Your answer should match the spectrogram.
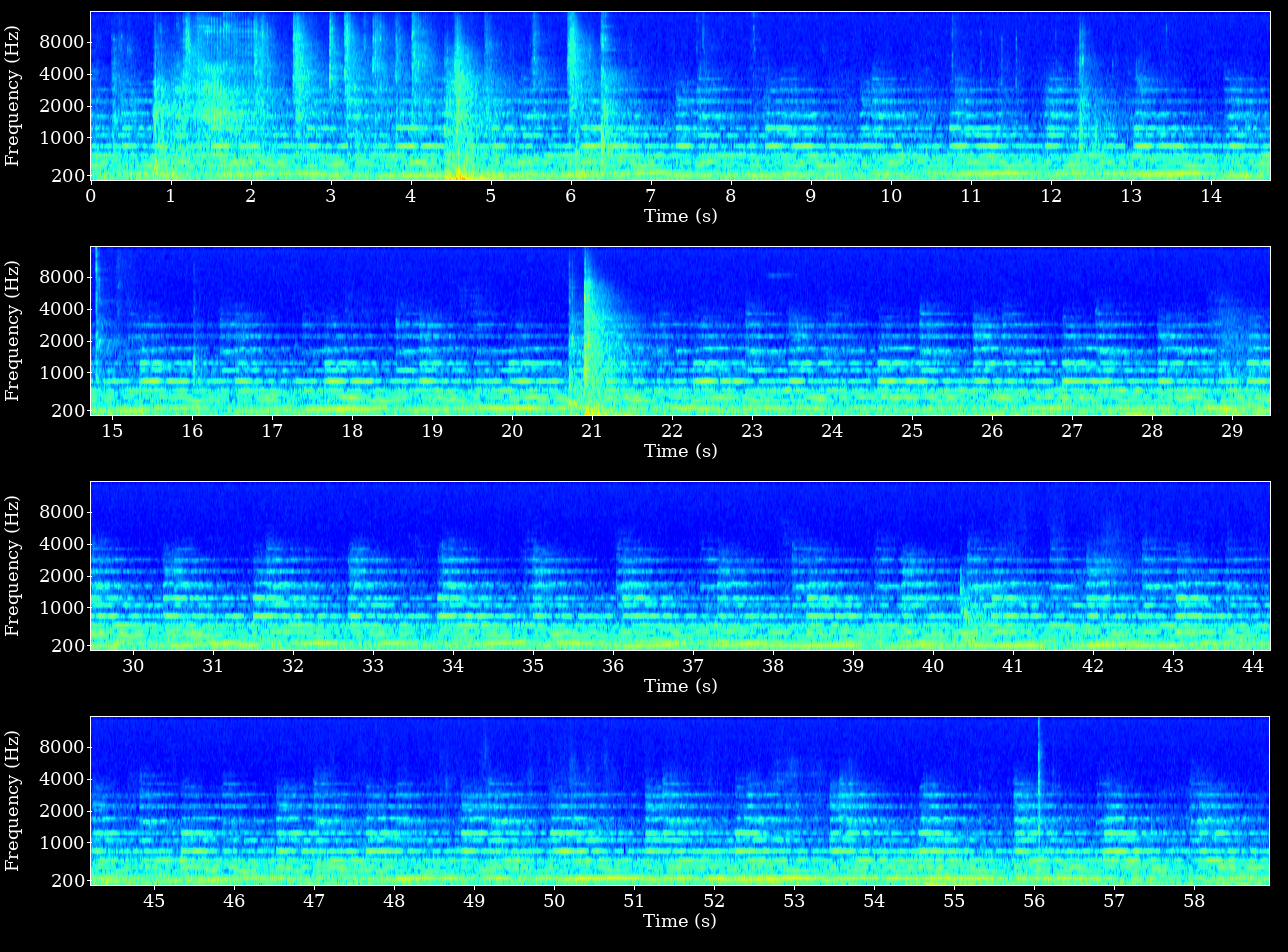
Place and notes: Hiddenseer Str., Berlin, Germany - The first bells from my window after the defeat of Trump in the US election
A sunny blue sky Sunday morning. The first bells from my window after the defeat of Trump and the election of Biden in the US. The sound has an immediate significance of hope and relief, so different from normal. Let’s make it last!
